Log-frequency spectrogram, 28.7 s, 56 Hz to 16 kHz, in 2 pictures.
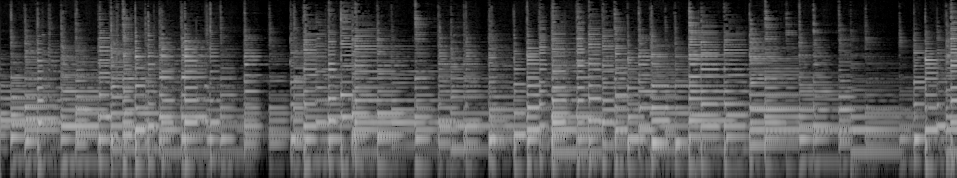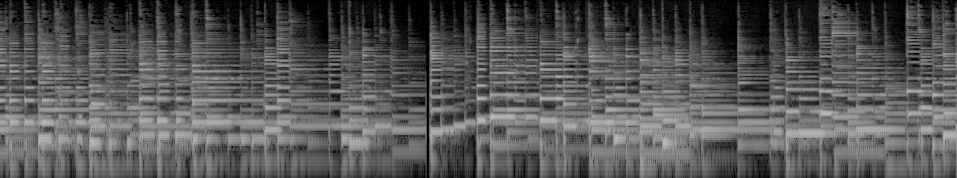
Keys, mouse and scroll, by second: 4.6-7.9 middle drag, 7.9-8.6 scroll down 6, 8.6 middle click, 9.2-9.9 scroll up 3, 9.9-11.9 shift+middle drag, 11.9 ctrl+s, 12.7 click, 12.9 scroll down 2, 13.3 middle click, 13.4 scroll up 1, 13.7 shift+middle click, 14.1-14.4 shift+scroll up 4, 14.8-15.9 middle drag, 15.9 ctrl+s, 18.6 click, 22.1 click, 24.3 click, 25.2-26.8 middle drag, 26.8-28.3 scroll up 2, 28.3-28.7 shift+middle drag.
